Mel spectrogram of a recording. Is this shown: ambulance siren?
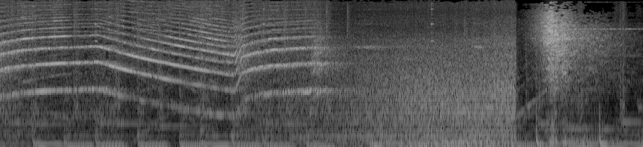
yes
